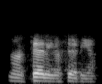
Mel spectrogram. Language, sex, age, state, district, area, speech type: Tamil, male, 18-30, Tamil Nadu, Tiruvannamalai, urban, conversation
